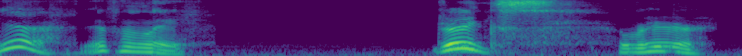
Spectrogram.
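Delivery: high, swooping, reluctant, unwelcoming, unhappy-sounding. Agreeing in character to have drinks together: not sounding happy. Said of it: "You don't sound, uh, happy about it".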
